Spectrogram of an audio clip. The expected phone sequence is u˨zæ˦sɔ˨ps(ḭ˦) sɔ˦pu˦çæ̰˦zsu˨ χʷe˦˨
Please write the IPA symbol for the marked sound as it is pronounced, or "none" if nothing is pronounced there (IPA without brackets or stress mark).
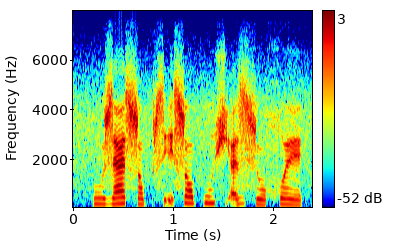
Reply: ḭ˦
